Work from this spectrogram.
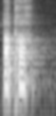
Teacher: upper, the R is at the end of the word, so it's not pronounced. If it was an American saying that word, they would say upper, upper.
